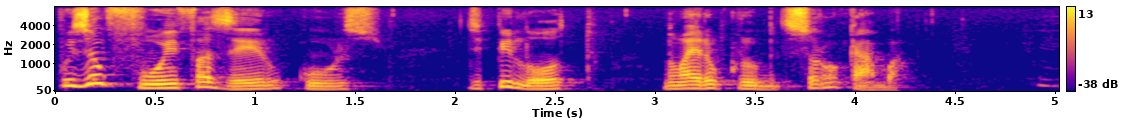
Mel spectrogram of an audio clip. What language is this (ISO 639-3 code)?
por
